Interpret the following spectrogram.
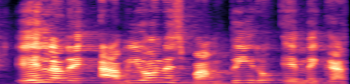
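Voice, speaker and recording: There is audible room echo as a man speaks at a very slow pace in a bright, sharp tone. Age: 60s. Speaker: retired general, history commentator. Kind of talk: history commentary monologue.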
